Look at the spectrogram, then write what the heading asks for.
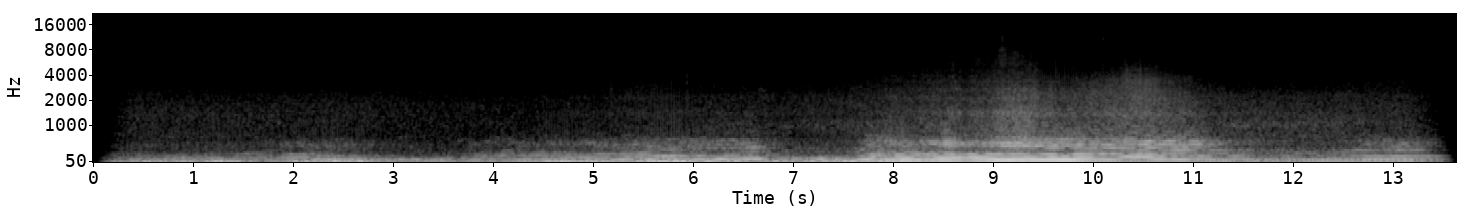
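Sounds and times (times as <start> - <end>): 
car: 0.1 - 13.6.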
